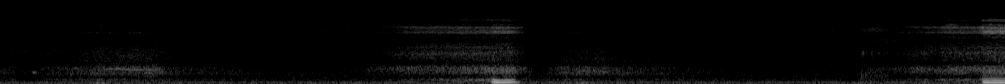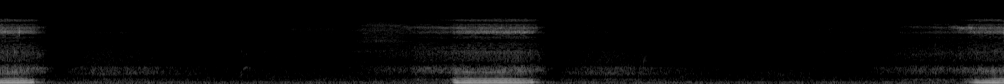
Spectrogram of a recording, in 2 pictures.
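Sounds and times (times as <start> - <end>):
man snoring loudly: 3.8 - 5.3, 9.0 - 10.6, 14.0 - 15.6, 19.0 - 20.0.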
